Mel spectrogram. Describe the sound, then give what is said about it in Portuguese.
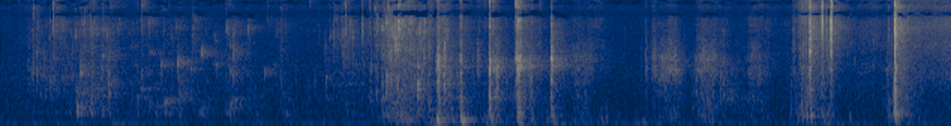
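Quiet sips of Naturis water, with soft sloshing, wet mouth clicks and a few sharper gulping sounds toward the end. No one speaks. “vou já dar um gol de água para iniciar aqui a situação.”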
